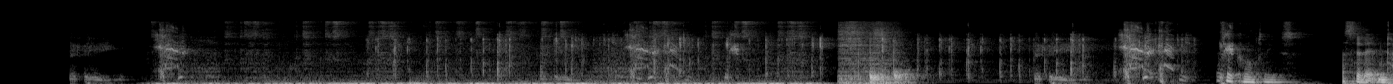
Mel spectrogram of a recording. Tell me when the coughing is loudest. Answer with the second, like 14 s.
11 s.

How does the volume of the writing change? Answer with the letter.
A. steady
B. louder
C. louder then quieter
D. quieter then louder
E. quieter
B.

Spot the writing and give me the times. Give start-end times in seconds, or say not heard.
1.4-9.1.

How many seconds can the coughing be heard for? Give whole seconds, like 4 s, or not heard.
5 s.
